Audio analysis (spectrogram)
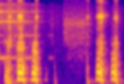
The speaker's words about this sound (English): Is that a real bell that you found? Yes, it is.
